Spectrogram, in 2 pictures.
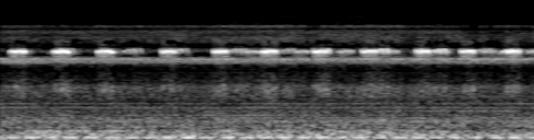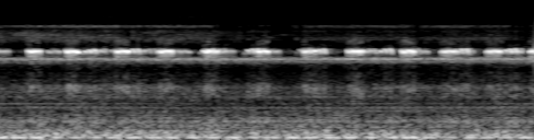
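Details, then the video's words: Grass insects calling in a one-hour study-with-me recording: a steady high chirping band with pulses repeating almost three times a second, over a continuous low hum. "풀벌레 소리"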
